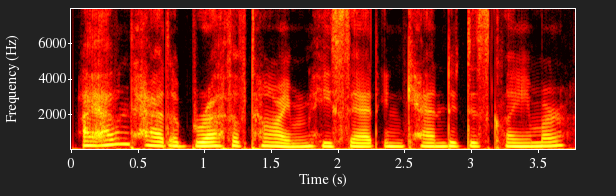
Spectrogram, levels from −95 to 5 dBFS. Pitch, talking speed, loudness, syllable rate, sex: 215 Hz, 190 wpm, -17 LUFS, 4.5 syllables/s, female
